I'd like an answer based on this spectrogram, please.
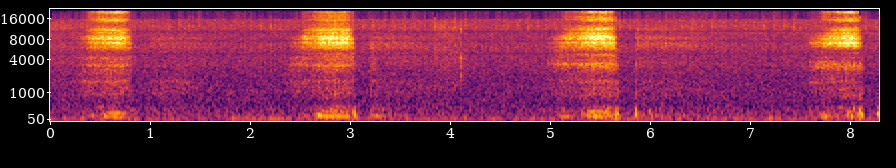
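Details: Beagle named Shiloh snoring while asleep in its usual spot: soft low rasping snores with breathy hisses, each breath cycle about every two and a half seconds, four breaths heard in a quiet room.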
